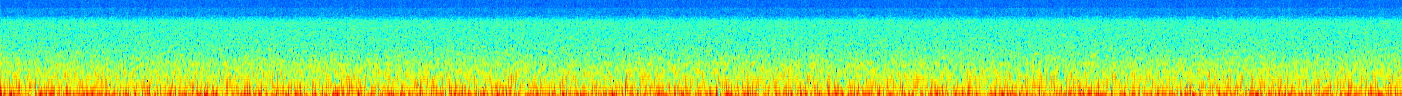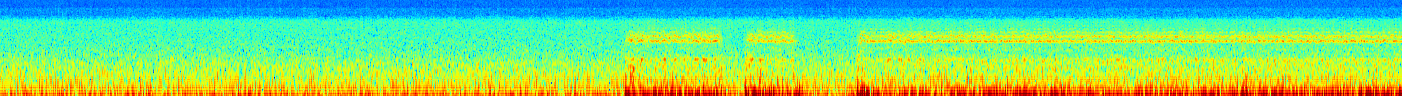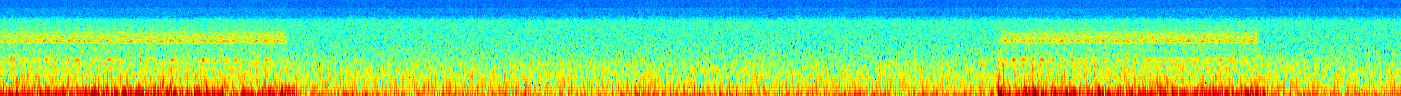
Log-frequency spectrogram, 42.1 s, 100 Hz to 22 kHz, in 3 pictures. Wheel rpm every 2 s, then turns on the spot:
0, 0, 0, 0, 0, 0, 0, 0, 0, 0, 100, 110, 190, 190, 190, 130, 0, 0, 0, 150, 150.
none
